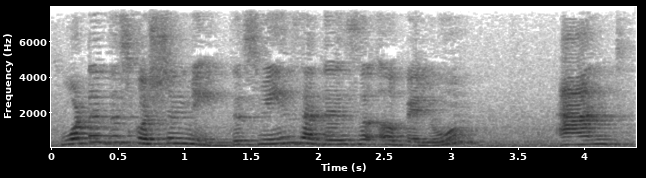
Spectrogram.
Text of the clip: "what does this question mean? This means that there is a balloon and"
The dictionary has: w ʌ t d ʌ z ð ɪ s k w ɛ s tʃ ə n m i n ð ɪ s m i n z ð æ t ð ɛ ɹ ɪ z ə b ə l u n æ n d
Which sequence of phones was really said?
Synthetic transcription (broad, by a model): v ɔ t d ʌ z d ɪ s k w ɛ s tʃ ə n m i n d ɪ s m i n z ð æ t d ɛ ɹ ɪ z ə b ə l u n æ n d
